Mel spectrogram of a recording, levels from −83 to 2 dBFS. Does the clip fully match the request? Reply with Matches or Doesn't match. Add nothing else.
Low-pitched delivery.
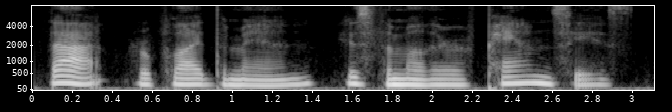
Doesn't match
